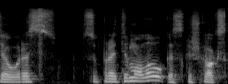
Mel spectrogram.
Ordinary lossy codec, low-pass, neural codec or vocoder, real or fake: AAC, 48 kbps; 14.4 kHz; codec, 44.1 kHz, 7.8 kbps, DAC; fake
